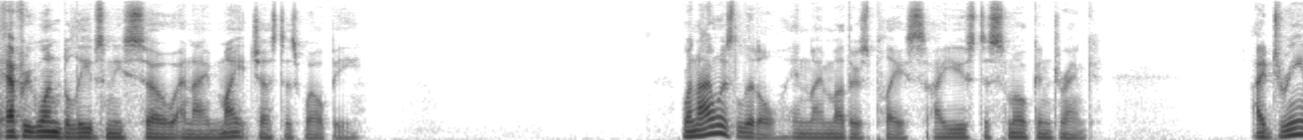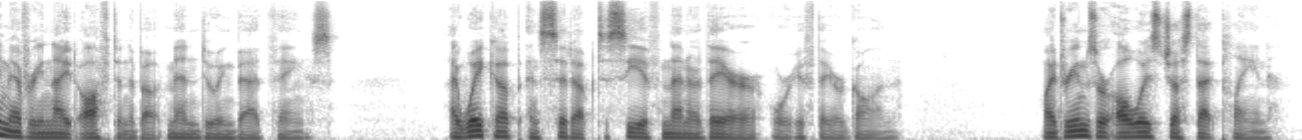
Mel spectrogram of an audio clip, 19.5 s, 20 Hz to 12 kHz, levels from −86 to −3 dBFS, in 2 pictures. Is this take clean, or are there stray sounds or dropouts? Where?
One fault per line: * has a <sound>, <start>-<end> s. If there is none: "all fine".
all fine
